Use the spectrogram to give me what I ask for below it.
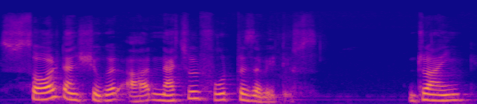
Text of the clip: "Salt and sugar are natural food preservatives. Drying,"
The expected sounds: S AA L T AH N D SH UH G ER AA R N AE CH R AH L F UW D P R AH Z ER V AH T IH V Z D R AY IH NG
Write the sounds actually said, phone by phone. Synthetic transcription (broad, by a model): S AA L T AH N D SH UH G ER AA R N AE CH R AH L F UW D P R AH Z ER V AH T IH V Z D R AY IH NG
